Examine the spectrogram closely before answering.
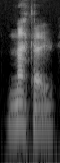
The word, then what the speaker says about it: Mako: in the remake is the pronunciation of Mako which as it turns out is pronounced Macko and I'm open to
